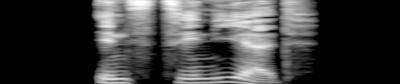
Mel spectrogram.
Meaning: 1. past participle of inszenieren 2. inflection of inszenieren: third-person singular present 3. inflection of inszenieren: second-person plural present 4. inflection of inszenieren: plural imperative
- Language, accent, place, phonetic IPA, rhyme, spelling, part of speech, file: German, Germany, Berlin, [ɪnst͡seˈniːɐ̯t], -iːɐ̯t, inszeniert, verb, De-inszeniert.ogg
